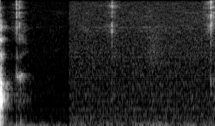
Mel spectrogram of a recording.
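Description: Two brief computer mouse clicks about a second apart, the second the sharper, over quiet room tone.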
